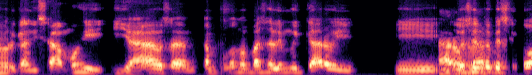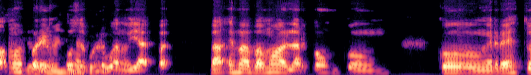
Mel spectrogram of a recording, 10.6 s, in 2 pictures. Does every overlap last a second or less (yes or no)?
no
